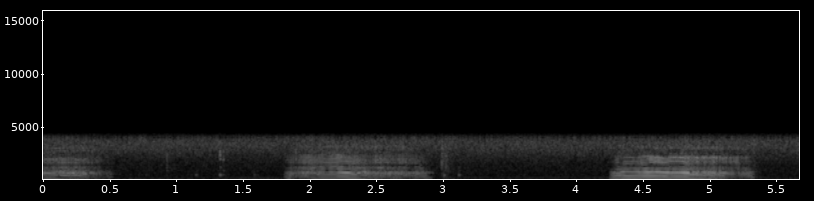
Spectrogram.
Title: Snoring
